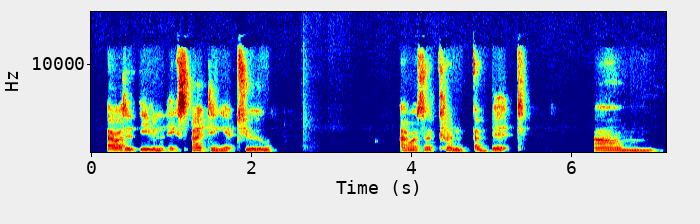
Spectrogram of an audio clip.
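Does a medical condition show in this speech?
Yes: Down syndrome; from birth.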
